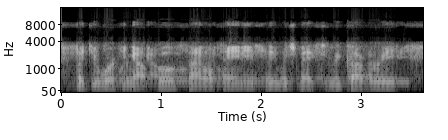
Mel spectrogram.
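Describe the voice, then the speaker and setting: A man talks in a monotone with flat intonation as noticeable noise sounds behind him. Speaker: guest, scientist and health practitioner. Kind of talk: interview.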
